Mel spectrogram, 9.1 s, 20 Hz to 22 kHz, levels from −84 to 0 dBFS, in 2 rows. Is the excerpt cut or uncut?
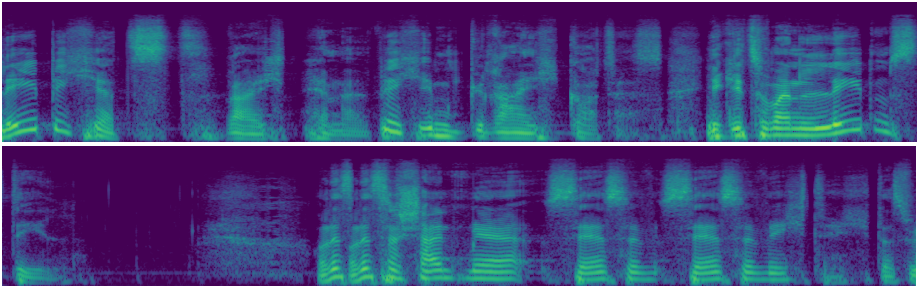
cut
